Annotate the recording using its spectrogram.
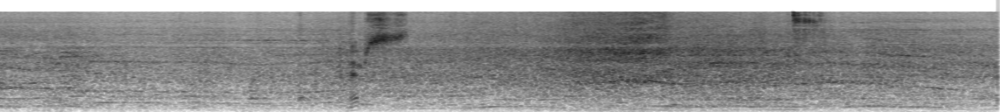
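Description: Steady, noisy outdoor street sound picked up while riding along on a Segway, with a short rising sweep about four seconds in.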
